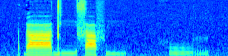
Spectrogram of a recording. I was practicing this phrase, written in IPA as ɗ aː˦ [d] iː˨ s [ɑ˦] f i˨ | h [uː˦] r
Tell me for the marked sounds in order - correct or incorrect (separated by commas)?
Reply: correct, incorrect, incorrect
